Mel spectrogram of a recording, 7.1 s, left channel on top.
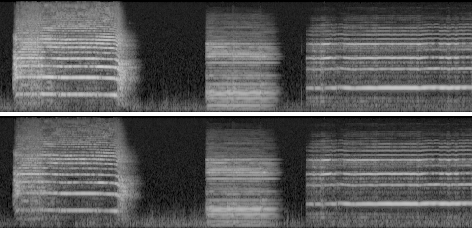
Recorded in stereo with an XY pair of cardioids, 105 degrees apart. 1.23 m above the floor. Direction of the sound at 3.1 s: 20° left.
